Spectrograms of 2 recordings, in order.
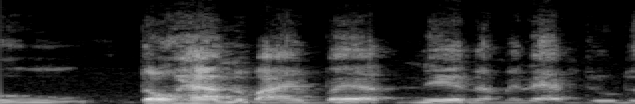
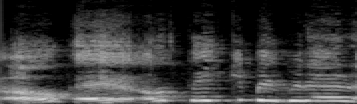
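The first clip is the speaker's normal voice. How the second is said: high-pitched imitation of a grateful woman; mock gushing thanks; faster than usual. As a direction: gush thanks in a put-on high voice. Voicing a grateful expectant mother.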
